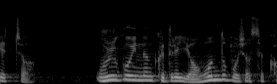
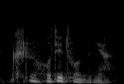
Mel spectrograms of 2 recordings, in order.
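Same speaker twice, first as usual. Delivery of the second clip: much softer and lower, with a grieving tremble; trembling voice; 6 semitones lower, 9 dB quieter than usual. Shown as a demonstration. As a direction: ask it quietly, as if your heart aches. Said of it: "떨리는 목소리로".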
